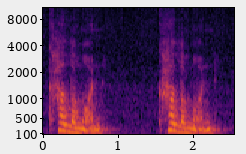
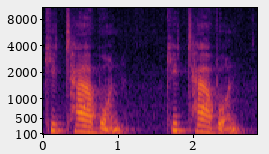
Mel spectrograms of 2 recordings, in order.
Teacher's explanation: If we want to say a pen in modern standard Arabic, we add voweling at the end of the word, tanween damma, and the word becomes qalamun, qalamun. We get the sound of nunation at the end of the word.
